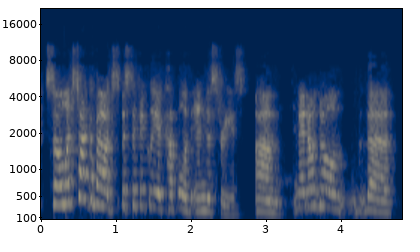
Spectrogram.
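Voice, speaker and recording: A woman's voice: high voice, animated, a little fast, muffled recording. A woman giving a webinar presentation in a conversational way, with frequent "you know" and "um".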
